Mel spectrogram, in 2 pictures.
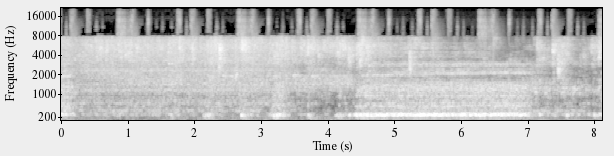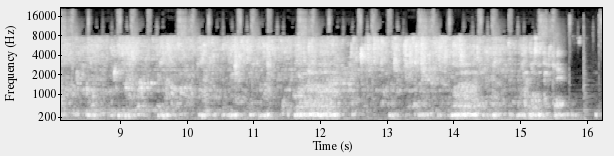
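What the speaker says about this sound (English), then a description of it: "need to wash these raspberries" Running water from a kitchen tap pours steadily over a half pint of fresh raspberries, a loud, continuous rushing splash that swells and eases as the berries are rinsed, with no talk.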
